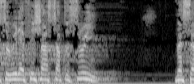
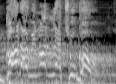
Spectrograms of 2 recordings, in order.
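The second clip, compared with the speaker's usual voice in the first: mock desperate prayer; 10 semitones higher, slower than usual. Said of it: "You will hear them say".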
